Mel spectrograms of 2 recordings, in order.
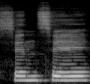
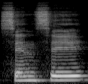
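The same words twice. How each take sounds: No difference in how they are said.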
